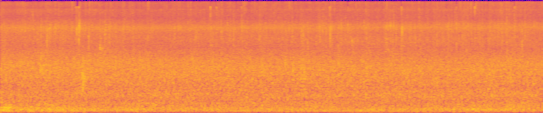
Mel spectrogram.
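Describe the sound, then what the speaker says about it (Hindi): Heavy rain pours down without a break, a dense, loud, continuous hiss of drops hitting surfaces during a thunderstorm at an outdoor night religious gathering. "अभी भी लगातार झमाझम बारिश हो रही है"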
